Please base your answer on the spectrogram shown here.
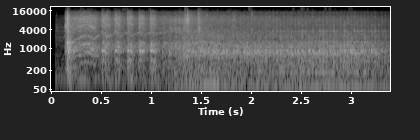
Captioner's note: engine revving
